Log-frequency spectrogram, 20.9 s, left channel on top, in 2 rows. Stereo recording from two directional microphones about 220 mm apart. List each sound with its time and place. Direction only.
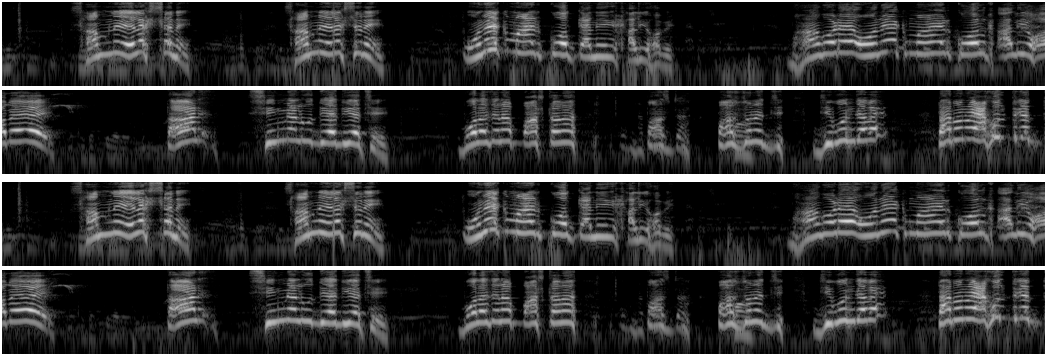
0.7 s speech: 5° left (ahead or behind)
7.9 s speech: 5° left (ahead or behind)
12.0 s speech: centre (ahead or behind)
17.1 s a woman's voice: 45° left (ahead or behind)
17.6 s a man's voice: 5° left (ahead or behind)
